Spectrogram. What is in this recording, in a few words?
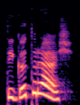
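"ті гӧтыраӧсь", Komi, female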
